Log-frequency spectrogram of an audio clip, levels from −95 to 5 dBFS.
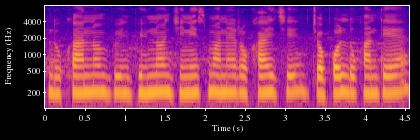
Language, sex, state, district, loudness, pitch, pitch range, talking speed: Odia, female, Odisha, Sambalpur, -19 LUFS, 205 Hz, 200-210 Hz, 120 wpm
